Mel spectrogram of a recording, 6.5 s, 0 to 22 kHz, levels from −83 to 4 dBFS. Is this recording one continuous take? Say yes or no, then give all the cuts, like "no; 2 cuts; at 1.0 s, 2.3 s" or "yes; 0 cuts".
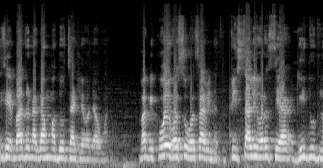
no; 1 cut; at 4.7 s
